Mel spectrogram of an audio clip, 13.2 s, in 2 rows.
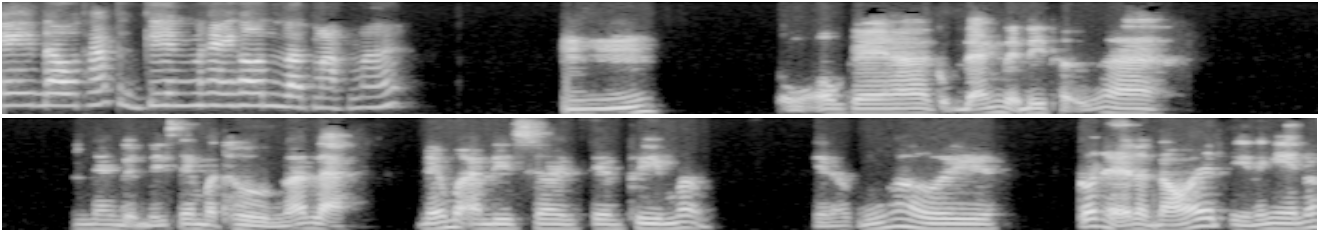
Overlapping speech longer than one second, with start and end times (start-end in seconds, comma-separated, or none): none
